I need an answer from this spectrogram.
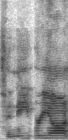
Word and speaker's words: Tenebrion: Tenebrion, is that the correct pronunciation?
